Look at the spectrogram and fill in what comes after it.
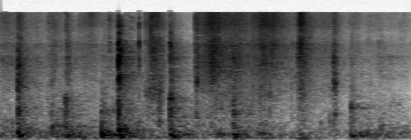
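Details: Friesian mares moving in their pasture: hoofbeats come as irregular dull thuds and sharper knocks, about two per second, each a brief broadband burst with weight in the low end, over a quiet background.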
